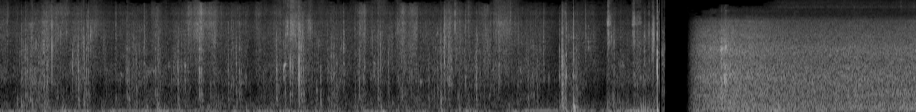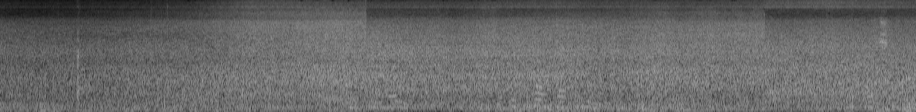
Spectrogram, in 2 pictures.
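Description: Footsteps and rustling through dry ferns on a path, with scattered small clicks. After a sudden cut about seven seconds in, a steady rush of sea surf and wind below a rocky cliff.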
